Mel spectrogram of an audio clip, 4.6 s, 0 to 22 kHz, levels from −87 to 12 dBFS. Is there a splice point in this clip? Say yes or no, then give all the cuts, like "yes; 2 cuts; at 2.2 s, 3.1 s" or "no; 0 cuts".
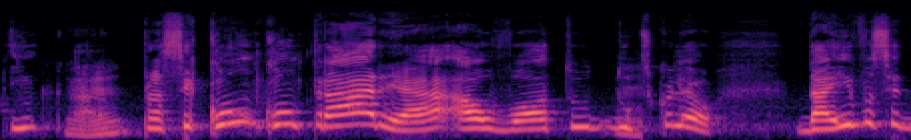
yes; 1 cut; at 3.2 s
